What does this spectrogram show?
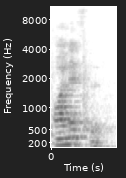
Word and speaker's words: honest: ऐसे ही हम एक और शब्द देखते हैं ऑनेस्ट, HONEST, यहाँ पर भी एच साइलेंट है, इसका हिंदी उच्चारण ऑनेस्ट होता है, इसलिए हम यहाँ पर एन लगाएंगे।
